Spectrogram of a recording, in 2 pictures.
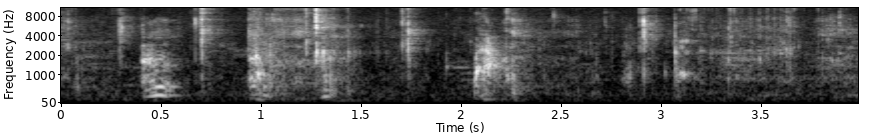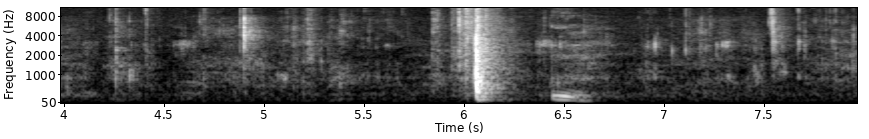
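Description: Close-miked eating sounds: wet chewing, lip smacks and mouth clicks from a man eating a fried egg roll. A sharp click about six seconds in is followed by a short, low, falling hum-like mouth sound.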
